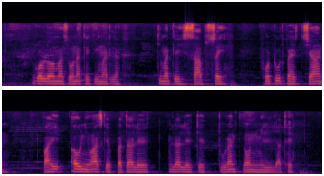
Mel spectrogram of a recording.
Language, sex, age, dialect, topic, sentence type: Chhattisgarhi, male, 18-24, Western/Budati/Khatahi, banking, statement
